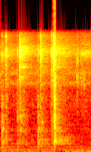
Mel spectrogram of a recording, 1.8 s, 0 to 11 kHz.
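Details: 1969 Camaro RS/LS with custom shaved door handles and a fabricated latch mechanism: a few crisp, clean clicks as the button is pushed and the latch releases, no binding or grinding; the latch works properly.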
